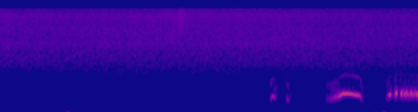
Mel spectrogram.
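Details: Spotted dove calling: after a near-silent start, a short soft note, then a low rounded coo and the start of a drawn-out coo.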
